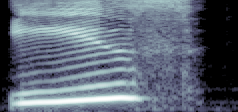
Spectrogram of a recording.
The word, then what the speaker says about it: eaz: And a couple different sources said they pronounce that as is, ease, or eas.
